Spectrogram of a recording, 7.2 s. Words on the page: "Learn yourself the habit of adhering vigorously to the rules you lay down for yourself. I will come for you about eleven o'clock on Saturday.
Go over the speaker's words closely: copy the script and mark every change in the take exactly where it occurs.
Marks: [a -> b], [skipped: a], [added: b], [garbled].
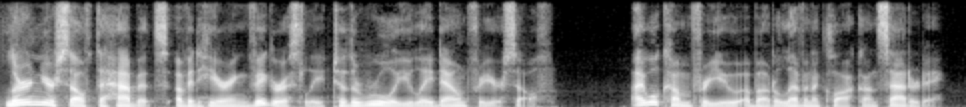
"Learn yourself the [habit -> habits] of adhering vigorously to the [rules -> rule] you lay down for yourself. I will come for you about eleven o'clock on Saturday.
